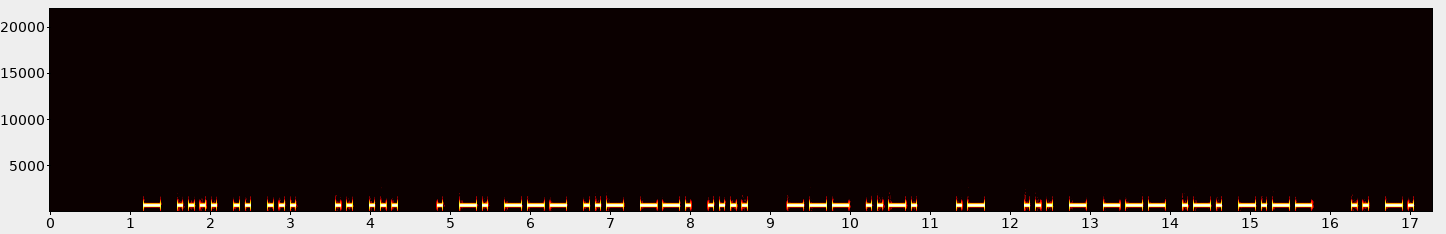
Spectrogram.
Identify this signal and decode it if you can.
Morse code, heard as a keyed tone, about 17 wpm, 700 Hz. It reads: THIS IS ENOUGH OF A STORY IN
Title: Sentences from Top 1000 Words - Review Part 5 - 17wpm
